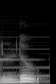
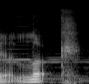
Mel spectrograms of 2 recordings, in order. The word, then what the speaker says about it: look: 包括这个看 l o o k，它也不读 look 啊，它读的是 look look 啊。发音的要领就是你的嘴唇张开大概一个小指。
